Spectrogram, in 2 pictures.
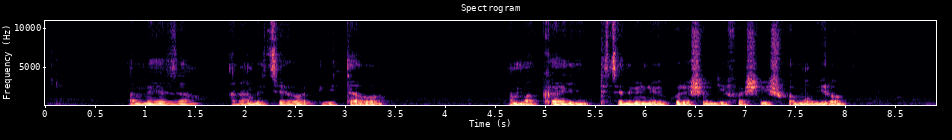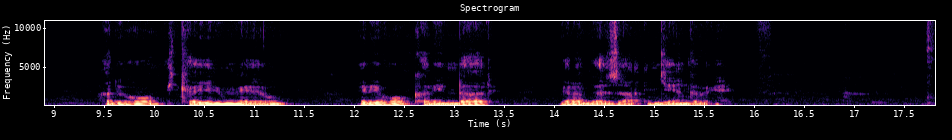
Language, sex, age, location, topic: Kinyarwanda, male, 25-35, Huye, education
